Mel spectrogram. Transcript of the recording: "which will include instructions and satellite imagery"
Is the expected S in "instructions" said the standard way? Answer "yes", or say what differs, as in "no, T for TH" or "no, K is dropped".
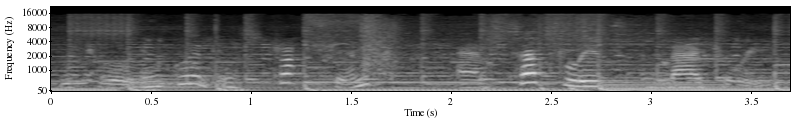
yes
